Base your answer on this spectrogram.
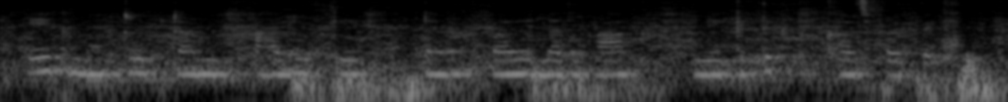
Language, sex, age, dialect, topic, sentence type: Maithili, female, 18-24, Southern/Standard, agriculture, question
